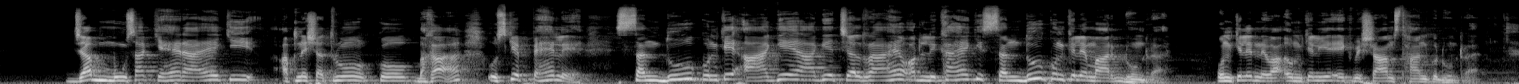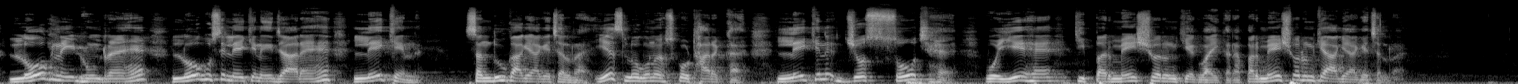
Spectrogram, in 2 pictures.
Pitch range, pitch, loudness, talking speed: 130-190 Hz, 165 Hz, -18 LUFS, 170 wpm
